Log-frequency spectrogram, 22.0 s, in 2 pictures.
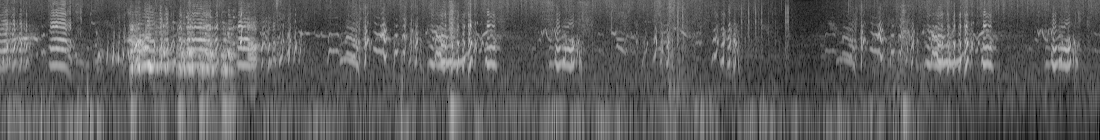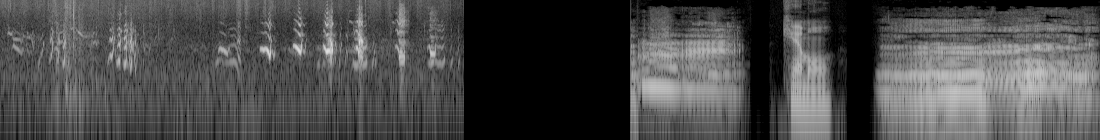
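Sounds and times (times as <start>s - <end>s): turkeys gobbling: 0.0s - 15.6s.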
